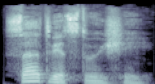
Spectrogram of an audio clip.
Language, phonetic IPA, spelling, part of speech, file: Russian, [sɐɐtˈvʲet͡stvʊjʉɕːɪj], соответствующий, verb / adjective, Ru-соответствующий.ogg
- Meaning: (verb) present active imperfective participle of соотве́тствовать (sootvétstvovatʹ); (adjective) 1. corresponding, respective 2. appropriate, suitable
